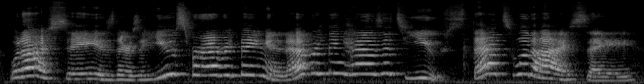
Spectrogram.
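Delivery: put-on loud, high old woman voice, slowing at the end. A narrator's reading. Old woman telling Edward her rule, loud and high.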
